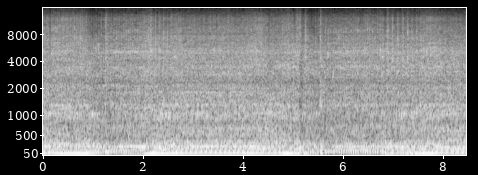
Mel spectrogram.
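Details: Free salvaged snow blower, oil checked and tires filled, plugged-in electric start after priming; small single-cylinder engine chugging at steady fast even beat; normal running.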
